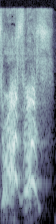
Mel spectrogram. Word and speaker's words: Rasmus: So his name is Rasmus, R-A-S-M-U-S. Is that how you pronounce it? Like, I mean, if you saw that, would you go, that's what that is? – Rasmus? – Rasmus. – Sounds correct.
